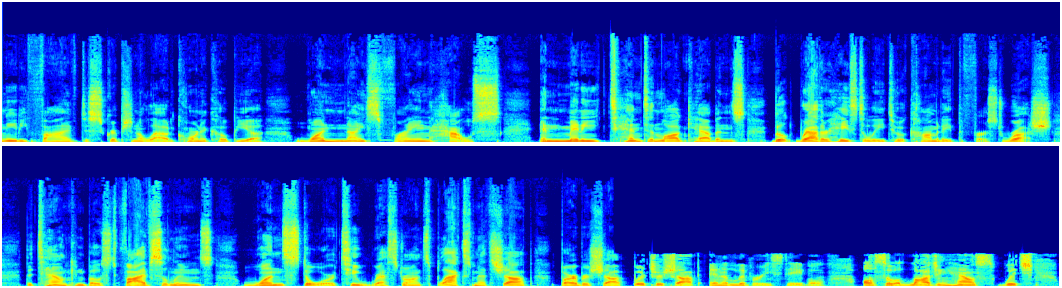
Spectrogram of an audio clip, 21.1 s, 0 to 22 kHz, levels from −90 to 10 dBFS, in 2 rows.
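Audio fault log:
16.69–21.15 s adaptive stream at a lower bitrate: sudden, gapless quality drop; nothing above 5.1 kHz and codec artefacts rise, consistent with a switch to a much lower-bitrate AAC version.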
